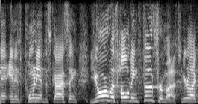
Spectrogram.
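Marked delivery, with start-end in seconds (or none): 1.5-3.0 high and loud accusing shout; indignant yelling. Retold or imitated. Lady with a full plate accuses worker, loud and high. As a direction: hurl the accusation at him.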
